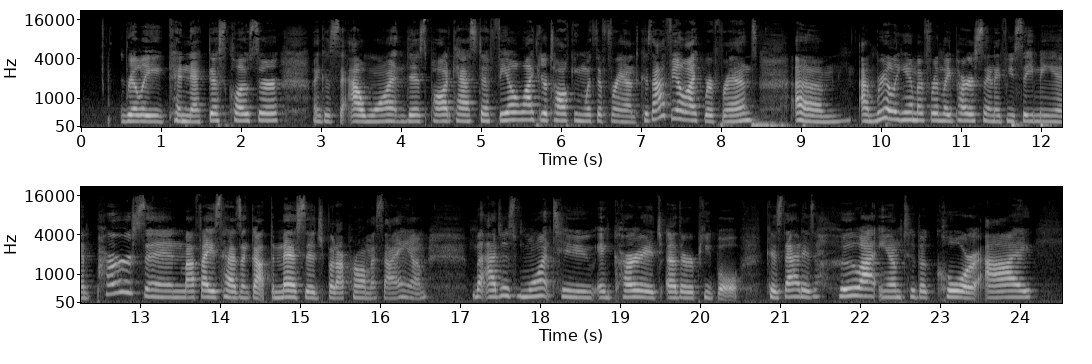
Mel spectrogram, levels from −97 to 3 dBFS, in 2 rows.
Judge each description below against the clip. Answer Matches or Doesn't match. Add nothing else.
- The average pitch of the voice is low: Doesn't match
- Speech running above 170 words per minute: Doesn't match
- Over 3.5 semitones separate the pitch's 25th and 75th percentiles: Doesn't match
